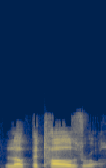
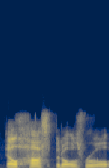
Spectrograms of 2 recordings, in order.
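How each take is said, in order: First: The name is said the French way. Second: The name is read the English way. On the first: The speaker calls it right. "It is French" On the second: The speaker calls it wrong. "we don't pronounce it as El Hospital's rule"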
